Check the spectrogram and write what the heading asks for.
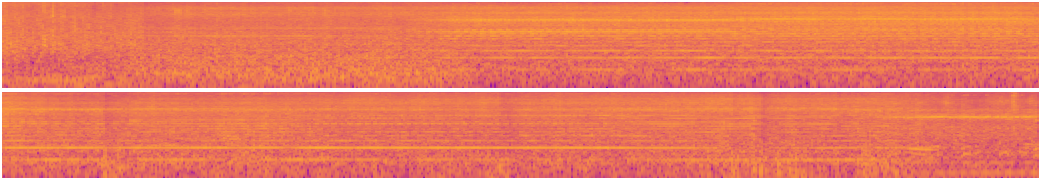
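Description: Steady drone of ship's machinery, with a constant whining tone over it from about four seconds in until just before the end.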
